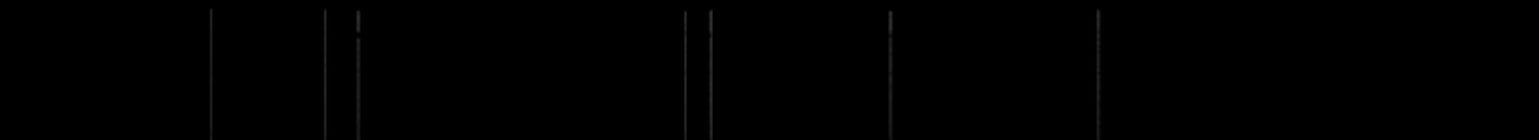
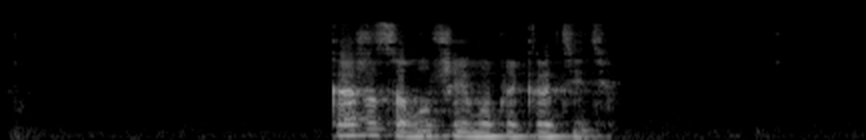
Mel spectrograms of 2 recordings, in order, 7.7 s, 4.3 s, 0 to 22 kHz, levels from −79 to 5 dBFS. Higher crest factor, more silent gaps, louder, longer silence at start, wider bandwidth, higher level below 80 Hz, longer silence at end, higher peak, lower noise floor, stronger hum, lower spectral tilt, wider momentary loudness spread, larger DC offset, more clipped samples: first, 46 dB vs 18 dB; neither; second, -58 LUFS vs -34 LUFS; first, 4.45 s vs 1.65 s; first, 16.5 kHz vs 11 kHz; second, under -90 dBFS vs -68 dBFS; first, 3.25 s vs 1.25 s; about the same, -20 dBFS vs -20 dBFS; first, -87 dBFS vs -75 dBFS; neither; second, 0.5 dB/octave vs -5 dB/octave; second, 6 LU vs 12 LU; neither; neither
